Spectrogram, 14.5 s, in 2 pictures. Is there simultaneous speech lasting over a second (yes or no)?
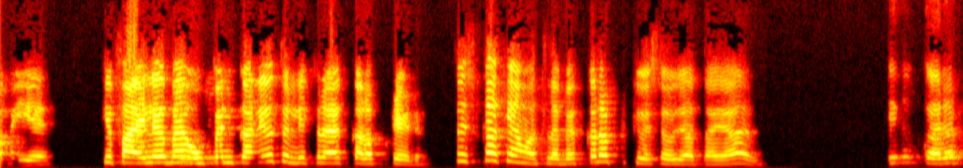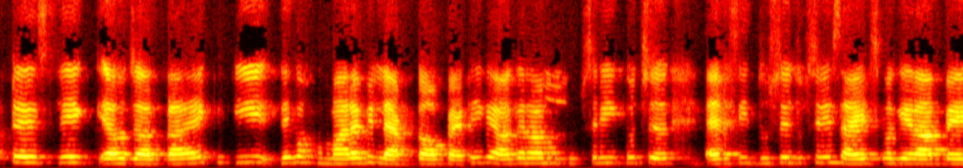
no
